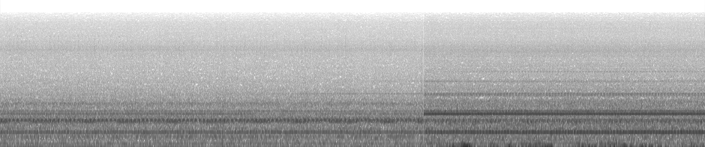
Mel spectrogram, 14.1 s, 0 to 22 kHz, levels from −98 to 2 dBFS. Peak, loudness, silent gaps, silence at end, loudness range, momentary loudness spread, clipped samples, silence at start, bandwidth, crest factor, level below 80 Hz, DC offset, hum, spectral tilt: -14 dBFS; -30 LUFS; none; 0 s; 5 LU; 6 LU; under 0.1%; 0 s; 15.5 kHz; 14 dB; -44 dBFS; under 0.1%; none; -6 dB/octave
